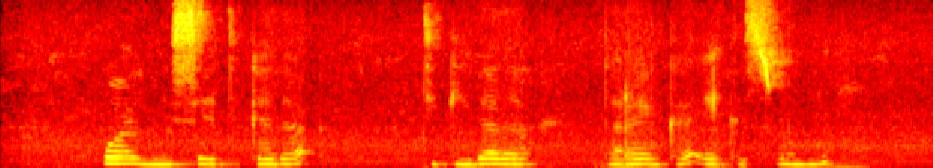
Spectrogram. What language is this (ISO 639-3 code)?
som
